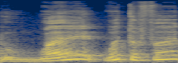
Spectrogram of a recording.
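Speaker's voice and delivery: played-up mock astonishment, big shocked outburst. Retelling a man's reaction to news he knew nothing about, mock-surprised. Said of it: "Surprised as fuck".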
